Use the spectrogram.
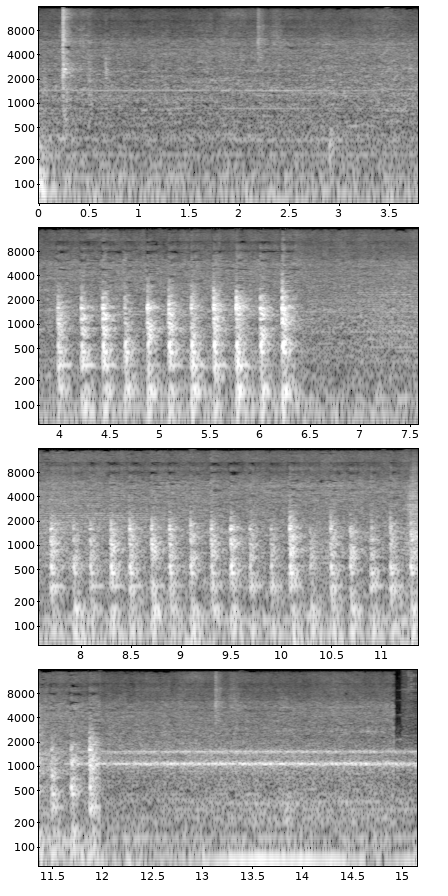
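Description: Strange knocking on a door: two long runs of rapid, evenly spaced raps, each lasting a couple of seconds with a short pause between, loud and close, followed by a low hum and a steady tone.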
